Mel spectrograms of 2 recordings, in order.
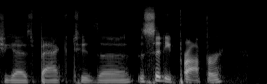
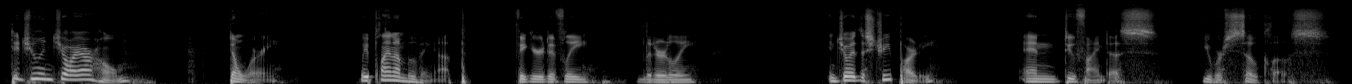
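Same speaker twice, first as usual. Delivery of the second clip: loud, swooping, mocking and taunting woman's voice; 4 semitones higher, 5 dB louder than usual. Narrating a game, voicing a woman speaking inside a character's head: taunting female voice. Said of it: "Very taunting in the way that she speaks".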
